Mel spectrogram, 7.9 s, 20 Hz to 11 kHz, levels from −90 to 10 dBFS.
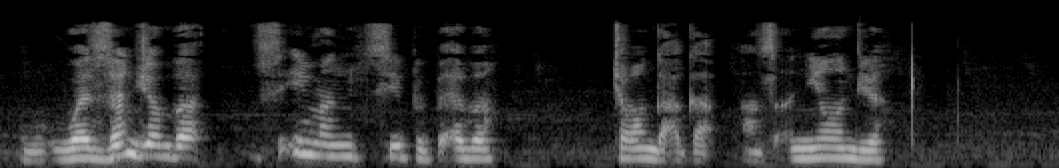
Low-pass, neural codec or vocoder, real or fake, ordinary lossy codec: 7.2 kHz; none; real; AAC, 32 kbps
